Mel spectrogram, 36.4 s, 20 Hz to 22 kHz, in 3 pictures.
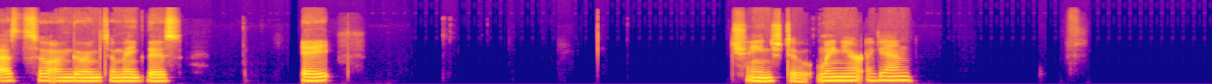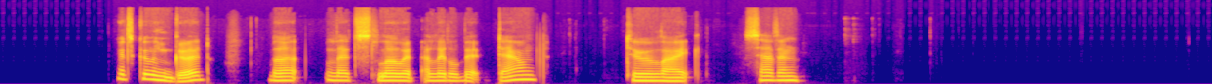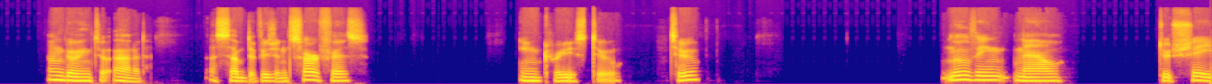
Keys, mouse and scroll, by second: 0.2 click, 1.3-3.0 drag, 5.2 click, 5.9 click, 7.1-8.6 right drag, 8.9 space, 13.5 space, 16.4 click, 17.7-19.7 drag, 20.9 click, 21.2 click, 22.2 space, 25.3-27.0 drag, 28.0 space, 30.6 click, 31.7 space.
